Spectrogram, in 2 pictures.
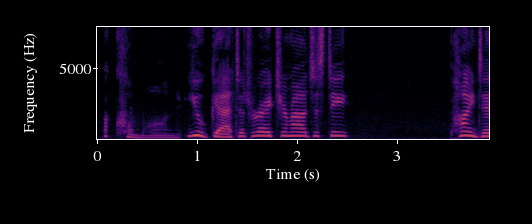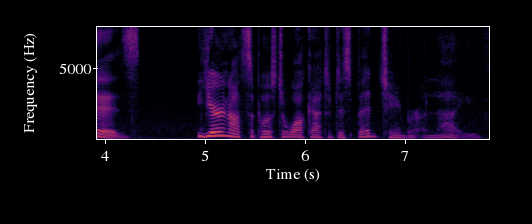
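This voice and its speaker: Female mercenary assassin for fantasy audio drama, acted by a woman: wry, teasing, street-hardened, very animated pitch, close dry recording. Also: dry recording. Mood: mocking surprise. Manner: teasing, theatrical, sardonic. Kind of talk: audio roleplay drama acting.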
